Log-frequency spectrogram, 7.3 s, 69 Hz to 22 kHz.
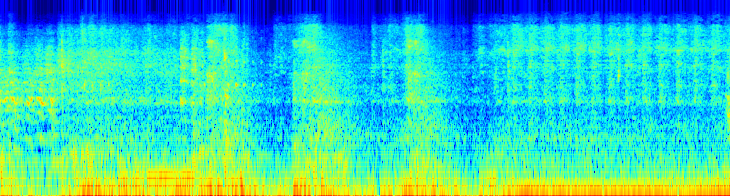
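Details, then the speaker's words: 1978 Ford F100 V8 with Holley carburetor, restarted after reassembly: rough, lumpy running with uneven stumbling beat and dropped firing pulses; owner suspects bad pickup coil or a part broken during work, cause unclear; heavy misfire. "yeah we got a heavy misfire that does not sound good at all either that pickup coal is bad"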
